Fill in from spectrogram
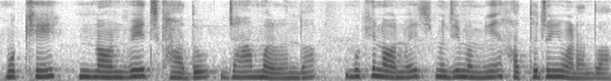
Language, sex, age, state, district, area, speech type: Sindhi, female, 18-30, Maharashtra, Thane, urban, spontaneous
